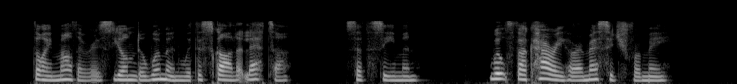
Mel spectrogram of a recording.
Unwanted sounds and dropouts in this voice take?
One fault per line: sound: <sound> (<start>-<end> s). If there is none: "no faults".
no faults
